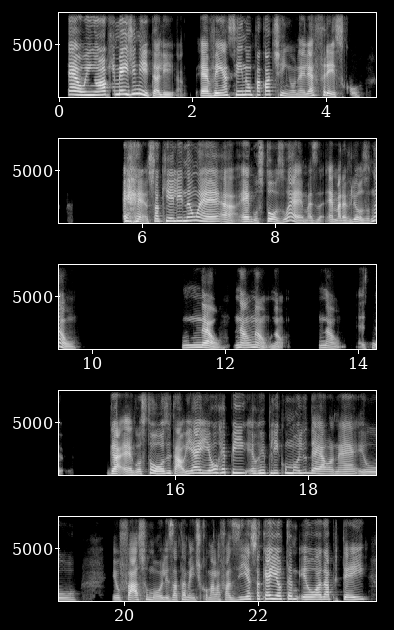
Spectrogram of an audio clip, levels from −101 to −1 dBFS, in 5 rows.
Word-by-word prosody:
É, 320 -2 +9
o 285 -1 +5
nhoque 295 +4 +4
made 345 0 +7
in 380 +1 +6
Italy, 170 - +1 0.4
é, 205 0 +7
vem 220 +4 +3
assim 300 +2 -1
num 315 0 0
pacotinho, 295 - -2
né? 175 0 -4
Ele 180 +2 +1
é 215 - +3
fresco. 220 -8 -2 1.2
É, 230 -4 +4
só 245 - -1
que 245 +4 -3
ele 275 +2 +1
não 315 +3 +1
é 230 -4 +4
ah, 205 -2 0
é 215 +1 +4
gostoso, 190 +1 -3
é, 150 - +1
mas 165 +1 -9
é 185 - -2
maravilhoso, 170 -1 -2
não. 150 -1 -3 1.6
Não 210 - 0
não 215 +1 -2
não 235 -2 -2
não 175 +1 -8 0.5
não, 185 - -6 0.3
eh, - - -14
se - - -11 0.7
ga 215 -1 +5
é 175 - +1
gostoso 210 - -1
e - - -5
tal. 180 - +2
E 205 +6 -2
aí 275 -1 +2
eu 260 +4 +1
repi 295 -2 -3
eu 230 0 -6
replico 255 +1 -5
o - - -1
molho 260 +1 -4
dela, 205 -6 -1
né. 190 +2 -4
Eu 185 0 -6 0.5
eu 185 0 -5
faço 200 +3 +1
o - - -5
molho 185 -1 -4
exatamente 190 0 -5
como 190 -2 -8
ela 180 0 -4
fazia. 190 +7 -3
Só 265 +2 -2
que 295 - -1
aí 295 0 +6
eu 275 0 +3
tam 270 -1 -2
eu 225 0 -1
adaptei, 225 0 -1
220 Hz, 170 wpm, -21 LUFS, 185-265 Hz, 1.6 s, É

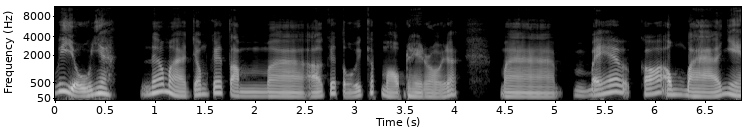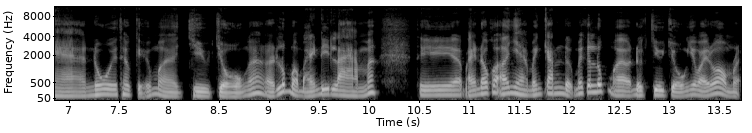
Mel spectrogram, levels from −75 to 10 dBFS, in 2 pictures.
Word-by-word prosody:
ví 220 +2 +3
dụ - - +5 0.2
nha, 165 -5 +2 0.3
nếu 195 +5 +1
mà 115 - +2
trong 140 +8 -3
cái 180 +3 0
tầm 100 - -2
mà 95 -2 0
ở 95 +2 0
cái 165 +8 -3
tuổi 95 +6 -3
cấp - - -8
1 95 -1 0
này 95 -2 0
rồi 90 -1 -1
á, - - -1 0.4
mà, 90 -2 -1 0.2
ừm, 115 0 -9
bé 180 +11 +2 0.2
có 150 +2 +2
ông 140 -1 0
bà 100 -2 +2
ở 115 - +1
nhà 105 -7 0
nuôi 140 +4 +2
theo 140 -1 -1
kiểu - - -5
mà 105 -9 0
chiều 105 -3 0
chuộng 95 +1 +1
á, 170 +5 +1
rồi - - 0
lúc 215 - +2
mà - - +2
bạn 110 +2 -1
đi 140 +1 +2
làm 115 -5 +1
á, 190 - +2 0.5
thì, 130 +1 +1
à, 130 - +1
bạn 125 - 0
đâu 165 +1 +3
có - - +2
ở 155 - +4
nhà 155 -6 +1
bạn 130 +3 -2
canh 165 0 0
được - - 0
mấy 165 - 0
cái 200 - +2
lúc 210 0 +1
mà 120 -2 +1
được 115 - +1
chiều 125 -2 +2
chuộng 100 +1 +1
như 140 - 0
vậy, - - +2
đúng 160 +3 +3
hông? 155 -11 +1
Rồi 100 - -3
125 Hz, 265 wpm, -22 LUFS, 100-150 Hz, 0.5 s, dụ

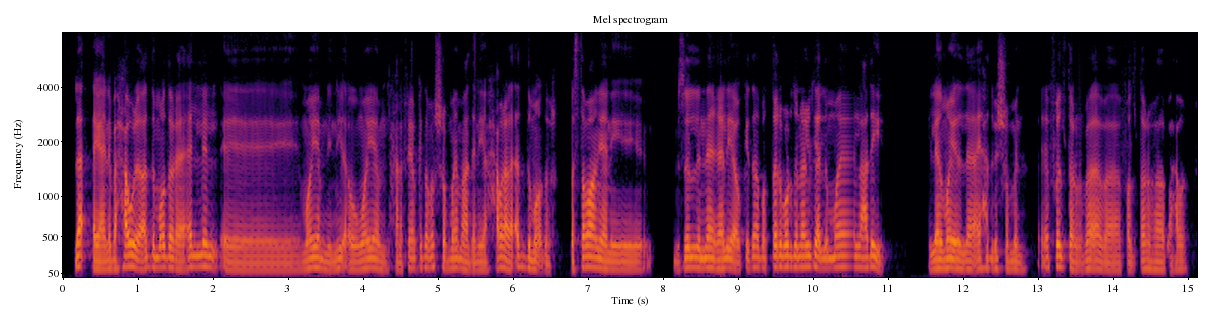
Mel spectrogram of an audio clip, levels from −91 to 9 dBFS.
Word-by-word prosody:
لأ، - - +3
يعني 100 +1 +3
باحاول 130 +6 +4
على - - +4
قد 120 +3 0
ما 125 0 +1
أقدر 120 -6 +2
أقلل 130 +2 0
آآ 90 -1 -4
مَيّه 115 +5 +1
من 100 -4 -3
النيل 100 +5 -2
أو 95 - 0
مَيّه 115 +1 +1
من 100 - -5
الحنفية 90 +4 -5
وكده، 125 +2 -3
وباشرب 125 -4 -3
مَيّه 115 +1 +1
معدنيّة، 95 -3 -1
أحاول 125 +6 0
على - - +3
قد 130 -2 -1
ما 105 - +2
أقدر. 85 -4 -5 0.2
بس - - -3
طبعًا 125 -1 +4
يعني 95 -2 0 0.4
بظِل 120 +6 +1
إنها 120 0 +3
غالية 110 +1 +2
أو 90 - 0
كده 110 +7 -2
باضطر 130 +3 +1
برضه 135 0 +2
إن 130 - 0
أنا 130 +1 +3
ألجأ 135 +1 +3
للمَيّه 130 +4 -1
العادية، 125 -3 0 0.6
اللي 105 +2 +3
هي - - +6
المَيّه 110 0 +4
اللي 105 0 0
أي 110 - 0
حد 115 0 -5
بيشرب 110 -2 -4
منها 100 -2 -4 0.2
آآ - - -3
Filter 130 -2 +1
بقى 100 +1 0
بافلترها 95 +2 -3
باحاول 100 +2 -5
110 Hz, 210 wpm, -24 LUFS, 95-125 Hz, 0.6 s, هي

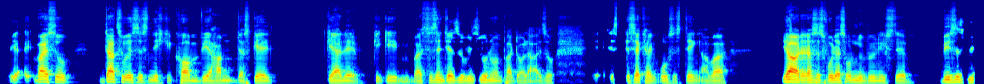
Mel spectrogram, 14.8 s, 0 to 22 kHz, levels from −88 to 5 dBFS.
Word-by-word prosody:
Ja, - - -2 0.2
weißt 125 0 +4
du, 105 -4 -3 0.4
dazu 125 0 +4
ist 105 0 0
es 105 -1 -5
nicht 100 -1 -5
gekommen. 90 -4 -2
Wir 95 -2 -1
haben 95 -1 -3
das - - -8
Geld 85 -4 -2 0.7
gerne 90 -3 0 0.2
gegeben 90 -2 -8
weißt - - -6
du, - - -7
sind 105 +1 -3
ja 100 -2 +4
sowieso 100 +1 -3
nur 95 -2 -4
'n 80 - -9
paar - - -5
Dollar, - - -8
also 85 +3 -9 0.8
es - - -11
ist - - -7
ja - - +5
kein 95 -4 -4
großes 95 -2 -8
Ding, 85 -1 -5
aber 85 -1 -3 0.8
ja, 120 -3 +12
das 105 +1 +3
ist 110 -1 -4
wohl 105 - +2
das 100 -1 +2
Ungewöhnlichste. 90 -3 -4 0.4
Wie 115 - +2
ist 115 +1 0
es 110 -3 -1
mit 105 -2 -3
95 Hz, 165 wpm, -25 LUFS, 90-105 Hz, 0.8 s, ja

